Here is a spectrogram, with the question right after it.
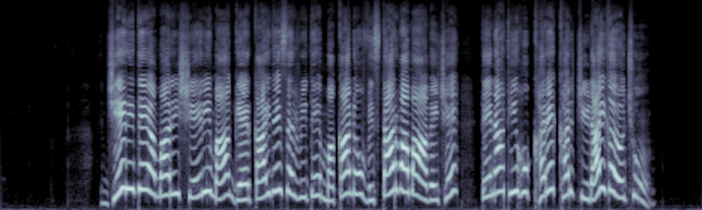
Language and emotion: Gujarati, angry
